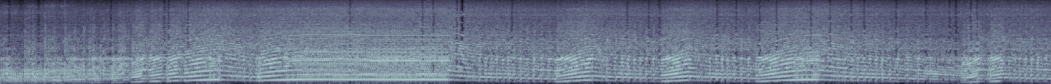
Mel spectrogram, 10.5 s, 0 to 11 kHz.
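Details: Free Echo CS-400 chainsaw with air cleaner refitted; revs up and drops back in repeated throttle blips, picking up cleanly and holding steady idle between; oiler working; normal running, though low-speed circuit problem suspected.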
